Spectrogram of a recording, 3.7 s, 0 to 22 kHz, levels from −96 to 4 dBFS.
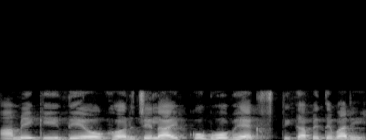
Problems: none marked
